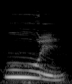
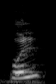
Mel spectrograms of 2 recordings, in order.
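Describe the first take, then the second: First: पूल with a long drawn ऊ; long oo in pool. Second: पुल with a short उ; पुल, keep the उ short; short u in pul. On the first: Teacher showing the long ऊ in पूल. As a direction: stretch the ऊ in पूल. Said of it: "क्या sound आएगी". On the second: Teacher showing the short उ in पुल. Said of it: "उच्चारण इसका लघु होगा". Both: Shown as a demonstration.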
